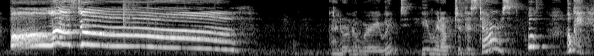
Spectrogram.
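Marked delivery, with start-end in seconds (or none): 0.1-3.0 high, loud blast-off cry; excited shout. Acted. Teacher shouts blast off at the end of the countdown. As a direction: launch it with everything you have.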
